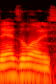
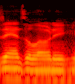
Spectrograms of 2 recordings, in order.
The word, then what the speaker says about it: Anzalone: Yeah, it's Anzalone. Say it like it's pizzeria. Like it's a pizzeria. It's Italian, so it is Anzalone.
